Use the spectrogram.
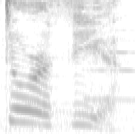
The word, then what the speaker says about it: Dorothea: me and doroth a we keep saying her name wrong by the way hey Dorothea Sia than you do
